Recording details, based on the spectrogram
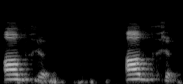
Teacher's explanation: অর্থাৎ শব্দের মাঝে বা শেষে যদি রফলা যুক্ত হয়, তাহলে যেই ধ্বনির সঙ্গে রফলা যুক্ত হয়েছে সেই ধ্বনিকে আমরা দুইবার করে উচ্চারণ করব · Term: দ্বিত্ব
